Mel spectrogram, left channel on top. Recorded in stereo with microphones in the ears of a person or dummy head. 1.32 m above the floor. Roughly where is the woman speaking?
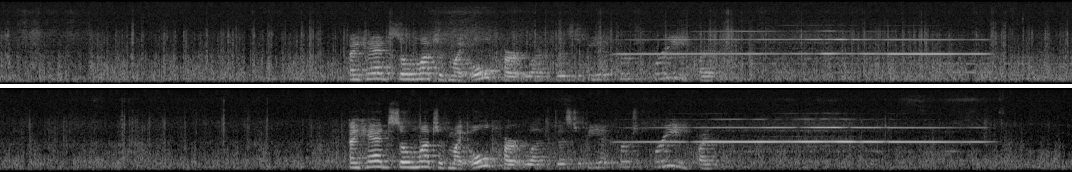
Right.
